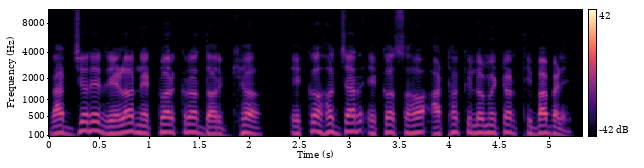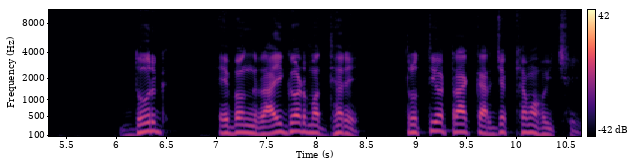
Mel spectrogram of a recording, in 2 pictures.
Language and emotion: Odia, neutral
